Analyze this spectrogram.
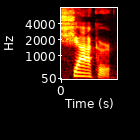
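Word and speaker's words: Schacher: And it's the and Mel's last name is pronounced Shocker. – Shocker. – Like, you know, yeah, if you stuck your fingers in a light socket, you'd get a shocker.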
